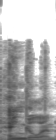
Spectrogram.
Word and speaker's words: pangolin: postopengolin stop it pangolin it's pangolin pangolin why is it pangolin now you're talking like a east coast piece of it is just how it's pronounced no no it's not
